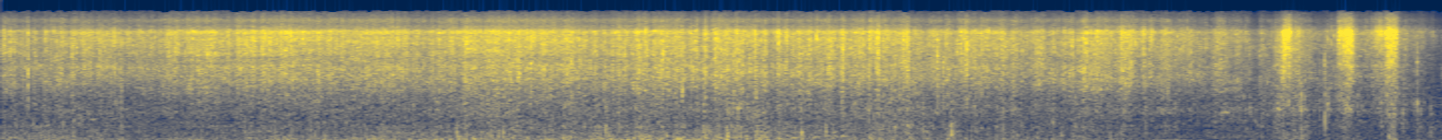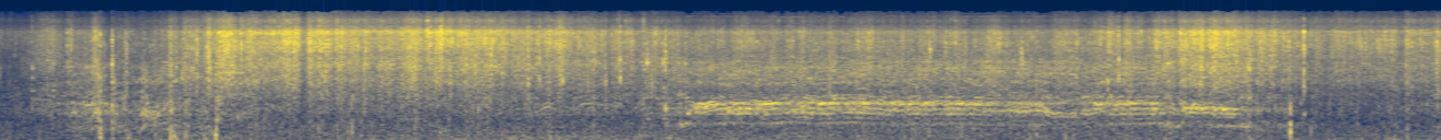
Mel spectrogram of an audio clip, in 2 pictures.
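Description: Tyres rumble and crunch over dry leaves and dirt on a bumpy trail.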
